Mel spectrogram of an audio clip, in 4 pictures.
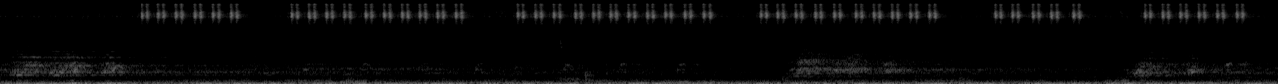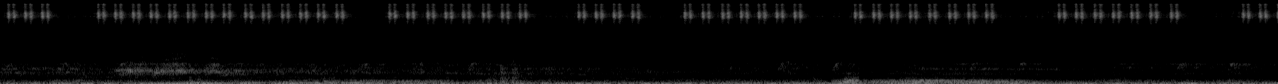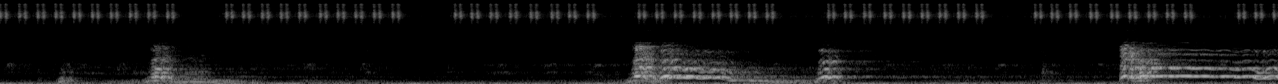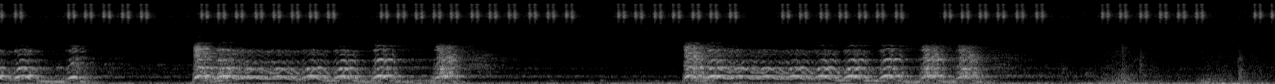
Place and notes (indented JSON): {
  "title": "Pod Lipą, Borsuki, Poland - (835b AB) Crickets into dogs",
  "date": "2021-08-21 01:10:00",
  "description": "Overnight recording caught an interesting transition from crickets to dogs barking (no edit has been made).\nRecorded in AB stereo (17cm wide) with Sennheiser MKH8020 on Sound Devices MixPre6-II",
  "latitude": "52.28",
  "longitude": "23.10",
  "altitude": "129",
  "timezone": "Europe/Warsaw"
}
